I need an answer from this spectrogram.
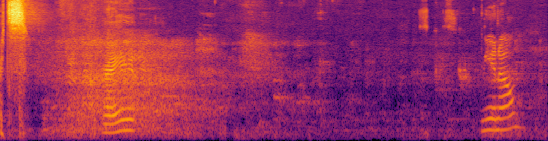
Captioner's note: audience laughing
